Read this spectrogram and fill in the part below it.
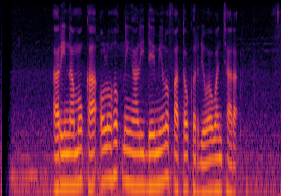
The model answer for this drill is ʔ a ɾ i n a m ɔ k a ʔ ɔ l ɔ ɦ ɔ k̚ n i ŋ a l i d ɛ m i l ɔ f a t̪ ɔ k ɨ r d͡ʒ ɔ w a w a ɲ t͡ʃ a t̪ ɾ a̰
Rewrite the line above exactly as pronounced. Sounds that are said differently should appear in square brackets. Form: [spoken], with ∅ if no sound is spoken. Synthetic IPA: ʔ a ɾ i n a m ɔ k a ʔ ɔ l ɔ ɦ ɔ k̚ n i ŋ a l i d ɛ m i l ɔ f a t̪ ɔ k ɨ r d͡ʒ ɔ w a w a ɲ t͡ʃ a [∅] ɾ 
